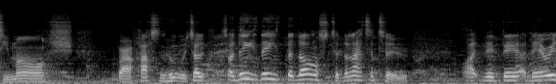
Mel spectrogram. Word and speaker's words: Hasenhüttl: Hasenhüttl.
